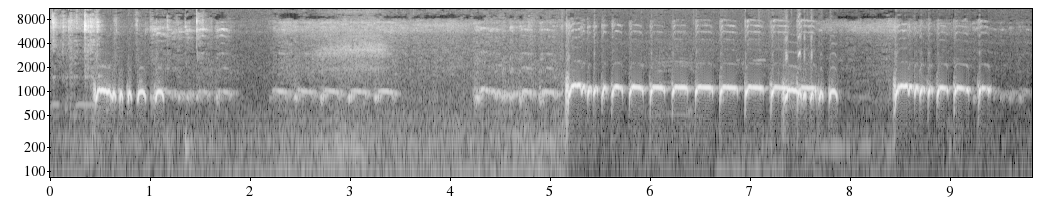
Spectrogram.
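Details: Zebra dove singing, offered as therapy for a dove that has gone quiet; several phrases of rapid, rolling coos, each a quick stutter of repeated notes, with other doves answering in the background.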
